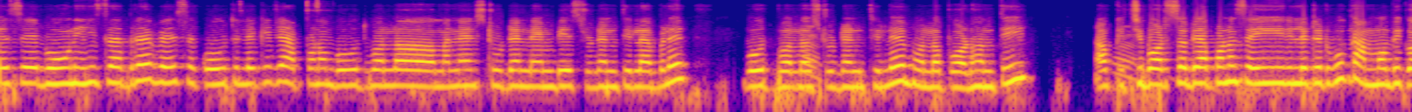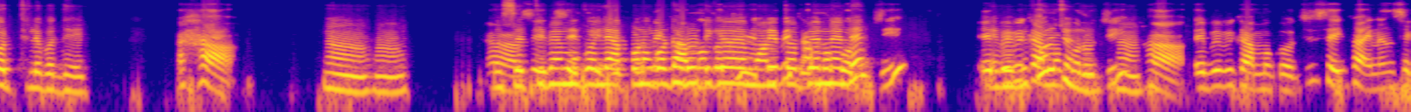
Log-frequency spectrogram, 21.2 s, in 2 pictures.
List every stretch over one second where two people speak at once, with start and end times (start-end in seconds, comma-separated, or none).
14.3-17.0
